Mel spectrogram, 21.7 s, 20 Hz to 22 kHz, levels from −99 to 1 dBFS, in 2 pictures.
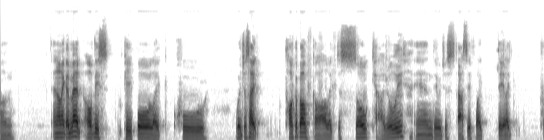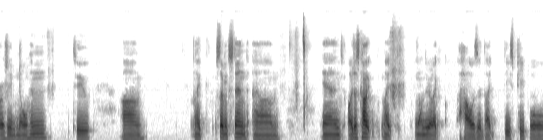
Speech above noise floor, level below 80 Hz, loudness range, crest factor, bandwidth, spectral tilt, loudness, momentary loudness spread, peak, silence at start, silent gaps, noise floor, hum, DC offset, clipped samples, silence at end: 57 dB; -56 dBFS; 9 LU; 22 dB; 10 kHz; -6 dB/octave; -24 LUFS; 14 LU; -2 dBFS; 0 s; none; -80 dBFS; none; under 0.1%; under 0.1%; 0 s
